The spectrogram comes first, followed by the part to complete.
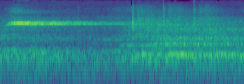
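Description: Indoor wheelchair basketball game: a steady, high referee's whistle for about a second, then a few sharp knocks of a basketball bouncing on the court, over voices echoing in the hall.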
